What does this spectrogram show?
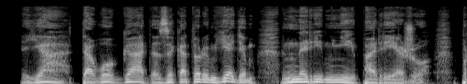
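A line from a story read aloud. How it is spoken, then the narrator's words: Hiss. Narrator (Russian): прошипел Савул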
